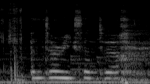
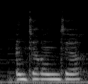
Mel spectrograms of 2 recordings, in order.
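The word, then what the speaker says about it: Hunter × Hunter: Bon, après, nous avons Hunter x Hunter, HXH, Hunter Hunter, parce que je sais qu'il y a des gens qui prononcent pas le X, moi je fais partie de la team qui prononce le X, donc me jugez pas.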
